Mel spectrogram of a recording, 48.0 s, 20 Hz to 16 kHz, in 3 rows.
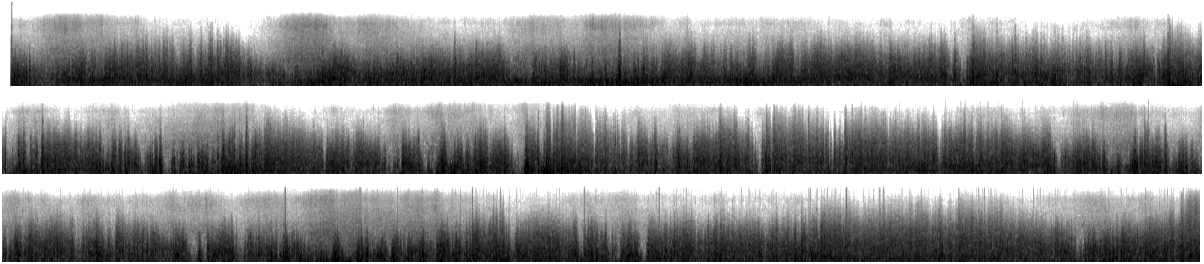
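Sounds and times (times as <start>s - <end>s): wind blowing across microphone: 0.1s - 47.9s.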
